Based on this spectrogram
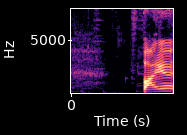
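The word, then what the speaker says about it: Fya: Fire is spelled F-Y-A. So my first impression when I read that, I thought it was F-Y-A. I thought it stood for something. And then I heard the song.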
